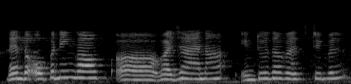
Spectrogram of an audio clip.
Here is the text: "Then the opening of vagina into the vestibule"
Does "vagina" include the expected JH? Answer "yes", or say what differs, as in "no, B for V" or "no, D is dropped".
yes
